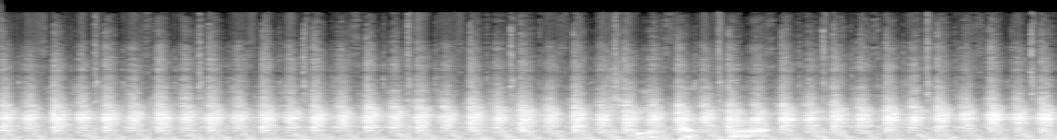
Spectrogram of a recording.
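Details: Rebuilt Land Rover Series III diesel, first start after rebuild, injector pump timing just adjusted, glow plugs preheated: slow even starter chugs about one and a half per second with no firing yet; cranks but slow to start.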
